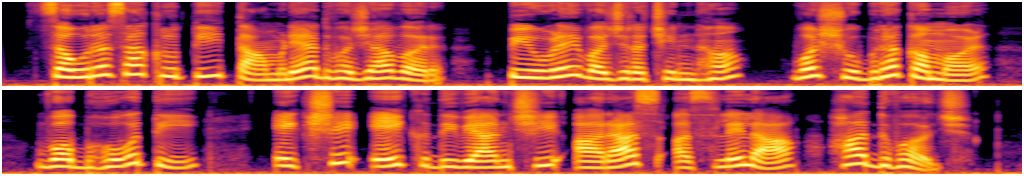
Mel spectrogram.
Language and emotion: Marathi, neutral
